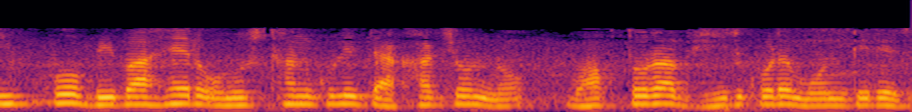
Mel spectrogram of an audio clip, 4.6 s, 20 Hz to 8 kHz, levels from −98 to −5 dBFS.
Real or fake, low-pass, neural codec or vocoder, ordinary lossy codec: real; 7.2 kHz; none; AAC, 16 kbps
